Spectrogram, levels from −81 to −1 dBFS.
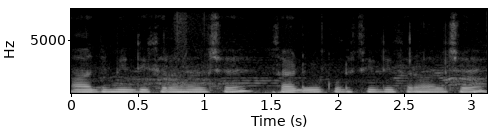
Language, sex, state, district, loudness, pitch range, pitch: Maithili, female, Bihar, Vaishali, -35 LUFS, 170-180 Hz, 175 Hz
